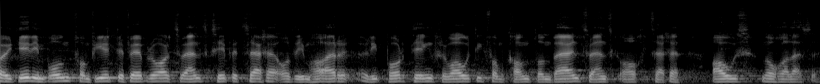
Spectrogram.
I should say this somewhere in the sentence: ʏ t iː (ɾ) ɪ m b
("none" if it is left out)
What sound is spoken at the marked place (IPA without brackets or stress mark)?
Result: ɾ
